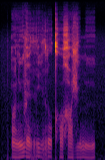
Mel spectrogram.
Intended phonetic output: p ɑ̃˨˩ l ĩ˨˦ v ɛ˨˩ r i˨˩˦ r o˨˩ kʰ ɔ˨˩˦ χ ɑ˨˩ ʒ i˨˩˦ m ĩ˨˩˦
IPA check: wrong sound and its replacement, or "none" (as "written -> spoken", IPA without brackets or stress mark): none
